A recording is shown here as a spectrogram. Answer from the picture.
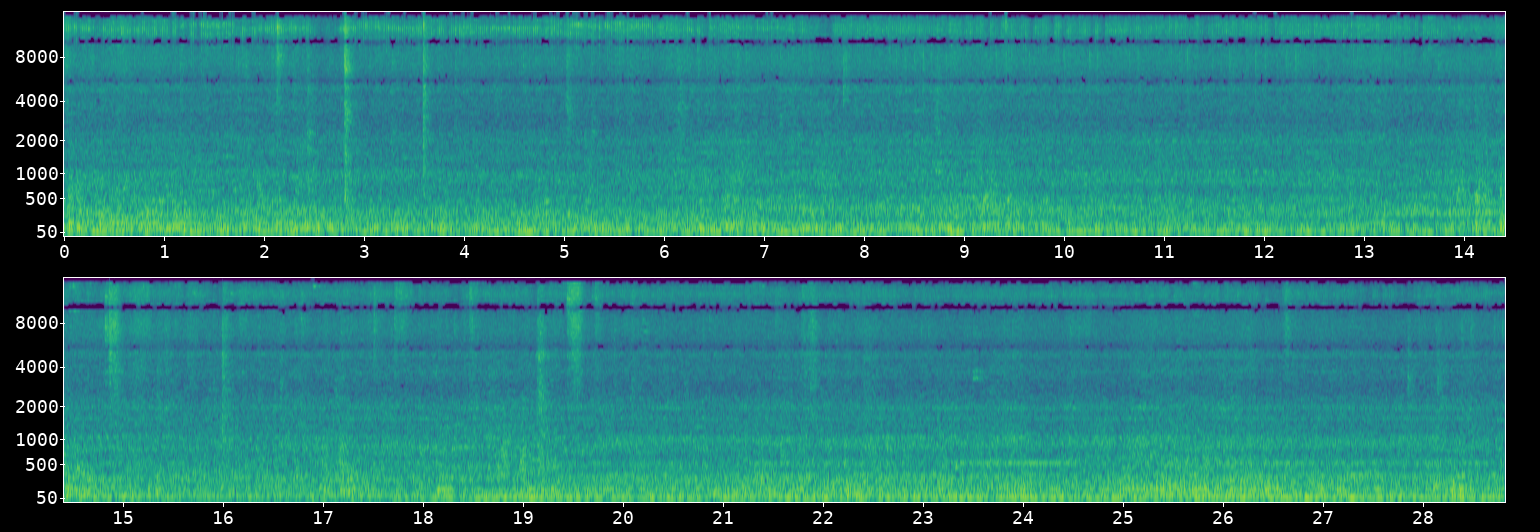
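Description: Vande Bharat Express electric train running: a steady low rumble and rush of a moving train.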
